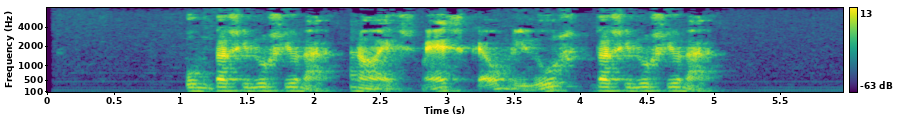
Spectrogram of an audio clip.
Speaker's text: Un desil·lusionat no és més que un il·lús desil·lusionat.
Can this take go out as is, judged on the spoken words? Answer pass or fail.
pass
